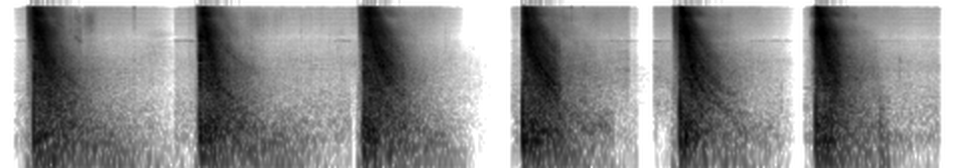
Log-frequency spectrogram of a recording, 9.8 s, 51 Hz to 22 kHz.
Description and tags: Sci-fi gun shot x6
This sounds were a mix of different recorded with Tascam DR07,
the sounds were achieved from:
--blowing on a sponge
--swiping a finger on the wall
--waving a cardboard for the low sound
--dragging a brush on the wall
--air sounds with pich bend effects and modulation fx
The sounds were mixed and edited in Adobe Audition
